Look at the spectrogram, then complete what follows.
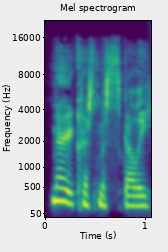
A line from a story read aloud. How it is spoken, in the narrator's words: chuckled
